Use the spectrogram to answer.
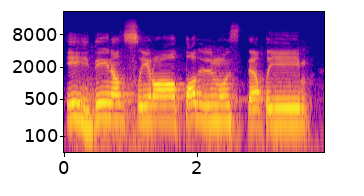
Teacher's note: مثلا اہدنا الصراط، طل نہیں، طل، اہدنا الصراط المستقیم. طا کو موٹا کریں مگر اس کی حرکت کو تبدیل نہ ہونے دیں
